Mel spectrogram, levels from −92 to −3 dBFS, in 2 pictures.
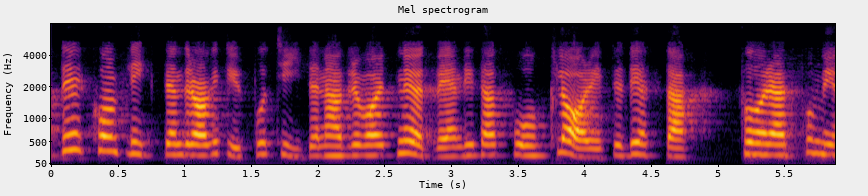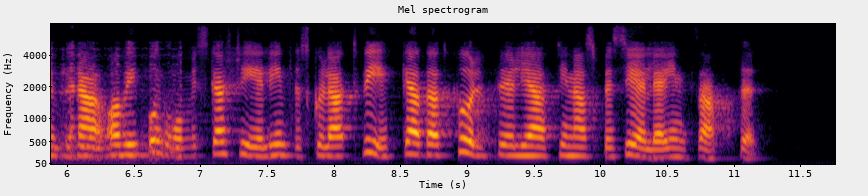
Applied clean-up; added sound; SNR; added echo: neural mask model DeepFilterNet 3.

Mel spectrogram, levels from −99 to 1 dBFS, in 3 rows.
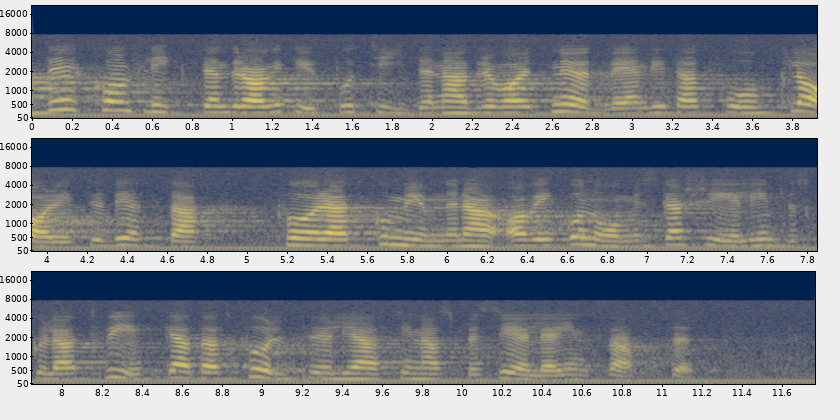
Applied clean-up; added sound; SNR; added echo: none; none; none; none.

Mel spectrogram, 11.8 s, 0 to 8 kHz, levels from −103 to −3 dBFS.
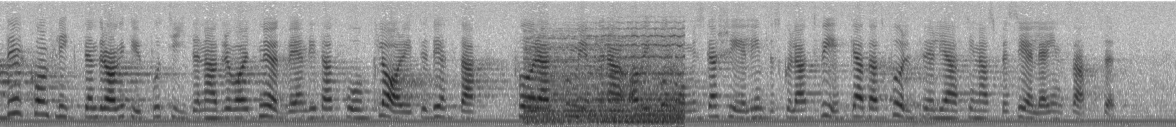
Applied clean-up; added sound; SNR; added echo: none; Musical instrument; -1 dB; none.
